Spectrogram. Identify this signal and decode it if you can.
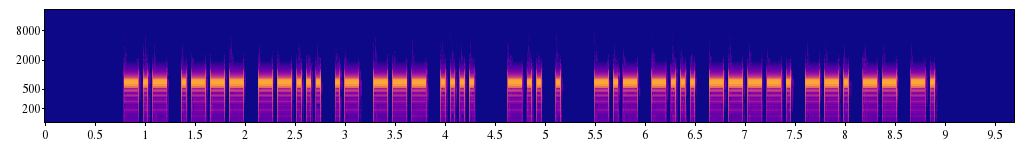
Morse code, heard as a keyed tone, about 25 wpm, 700 Hz. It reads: KJ7AOH DE KB9GMN
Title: USA Callsign DE Callsign - 6 Characters - 25wpm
